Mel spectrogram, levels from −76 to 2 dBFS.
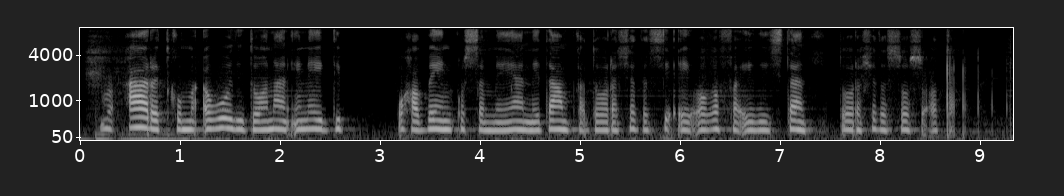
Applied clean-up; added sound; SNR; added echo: neural separator model SepFormer DNS4.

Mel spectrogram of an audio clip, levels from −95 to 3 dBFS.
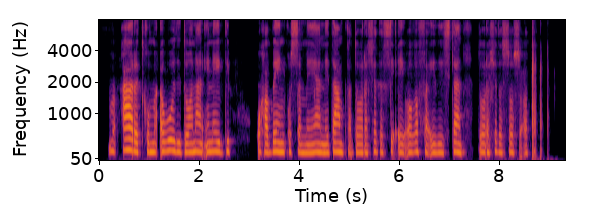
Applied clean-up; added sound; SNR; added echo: neural mask model Resemble Enhance denoiser.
